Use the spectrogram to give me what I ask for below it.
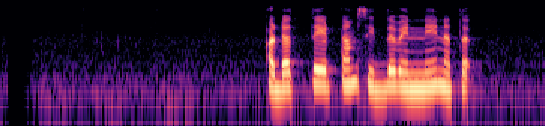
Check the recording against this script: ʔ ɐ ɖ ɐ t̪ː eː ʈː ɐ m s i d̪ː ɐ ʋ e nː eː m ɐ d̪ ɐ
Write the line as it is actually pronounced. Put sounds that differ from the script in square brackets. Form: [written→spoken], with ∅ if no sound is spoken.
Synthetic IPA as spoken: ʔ ɐ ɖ ɐ t̪ː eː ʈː ɐ m s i d̪ː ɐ ʋ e nː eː [m→n] ɐ [d̪→t̪] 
